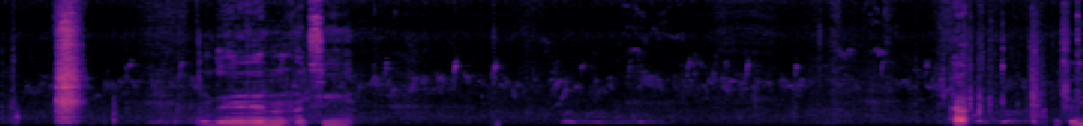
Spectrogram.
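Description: Metal engine parts click and clank under hands.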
